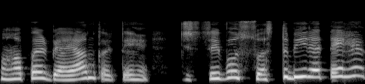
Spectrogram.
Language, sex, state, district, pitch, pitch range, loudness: Hindi, female, Uttarakhand, Uttarkashi, 265 Hz, 220-310 Hz, -15 LUFS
